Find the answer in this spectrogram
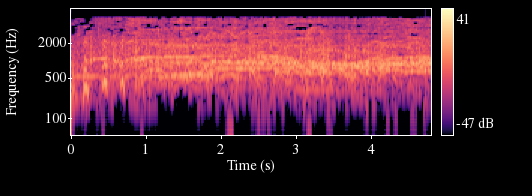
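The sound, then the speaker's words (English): An audience cheers and whoops in a sustained, loud crowd roar, with several raised shouts standing out near the start. “No, it was clapping.”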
